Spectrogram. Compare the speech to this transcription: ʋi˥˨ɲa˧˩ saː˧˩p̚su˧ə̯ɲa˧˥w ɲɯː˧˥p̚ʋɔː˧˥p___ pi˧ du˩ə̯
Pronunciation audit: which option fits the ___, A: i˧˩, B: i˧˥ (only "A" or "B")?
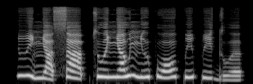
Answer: B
